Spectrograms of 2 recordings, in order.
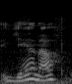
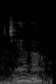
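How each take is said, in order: First: The name begins with a Y sound. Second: The name begins with a J sound. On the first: The speaker calls it right. "And it's Yana" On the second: The speaker calls it wrong. "Because I would have said Jana"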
